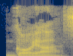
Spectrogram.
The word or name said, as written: goias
